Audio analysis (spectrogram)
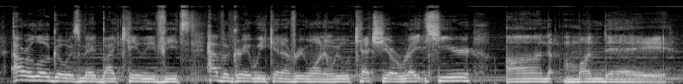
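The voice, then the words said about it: Raspy, hoarse sick voice. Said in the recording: “been out of commission with the flu ... my awful raspy voice ... sounding like this”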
